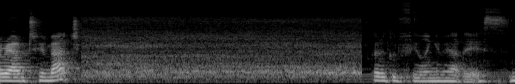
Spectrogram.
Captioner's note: hair dryer blowing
